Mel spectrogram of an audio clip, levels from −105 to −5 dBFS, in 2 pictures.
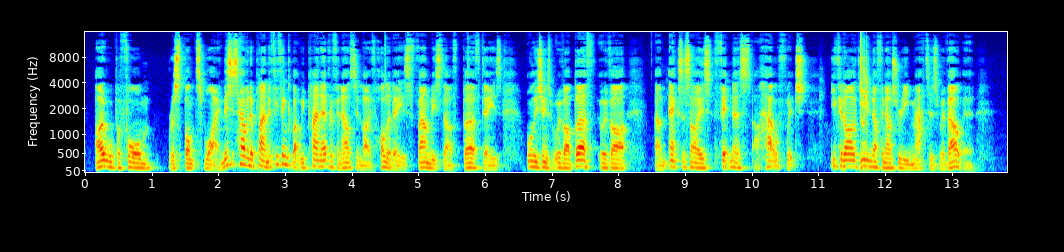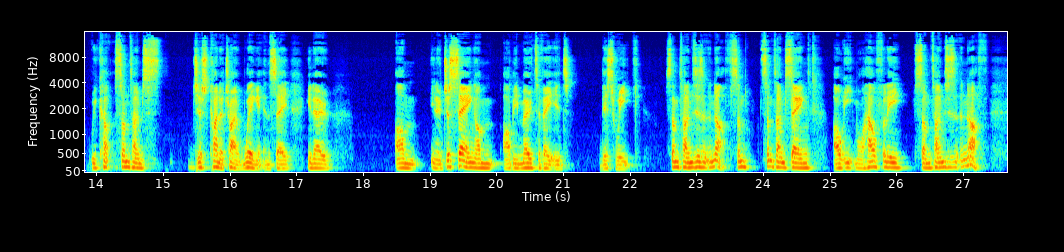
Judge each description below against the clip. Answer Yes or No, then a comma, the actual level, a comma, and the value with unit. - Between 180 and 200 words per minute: Yes, average, 190 wpm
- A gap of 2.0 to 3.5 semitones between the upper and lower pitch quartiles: No, average, 3.9 semitones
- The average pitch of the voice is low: Yes, low, 125 Hz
